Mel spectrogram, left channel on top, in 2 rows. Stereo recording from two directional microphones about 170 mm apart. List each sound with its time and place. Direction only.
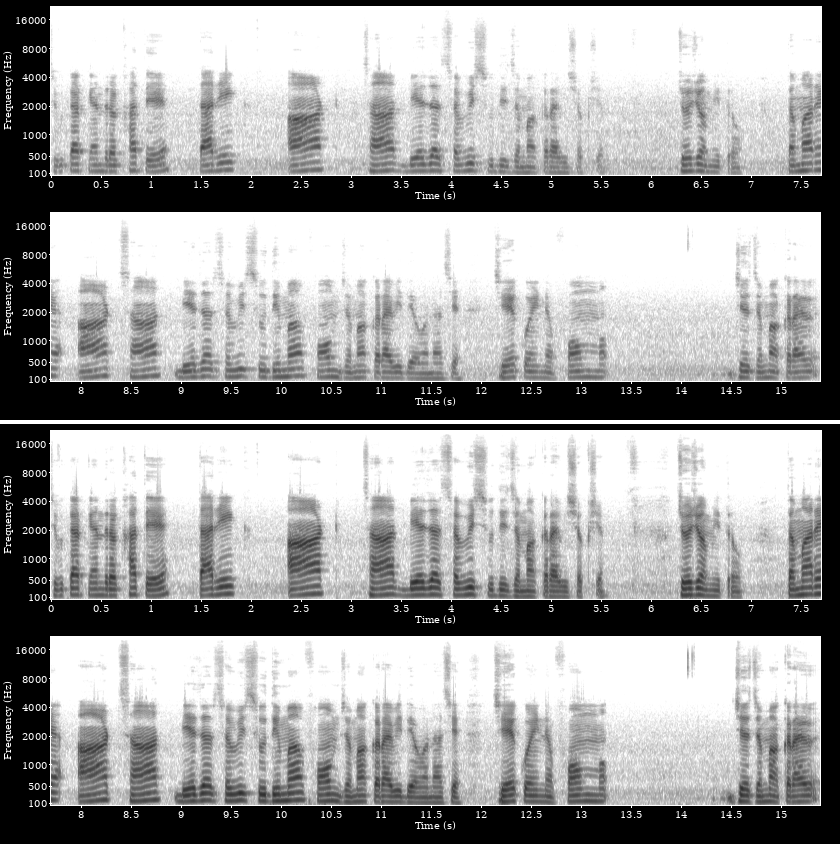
0.0 s speech: 45° right (ahead or behind)
14.5 s speech: 40° right (ahead or behind)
